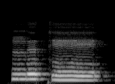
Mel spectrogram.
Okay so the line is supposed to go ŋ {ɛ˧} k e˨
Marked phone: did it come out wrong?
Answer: yes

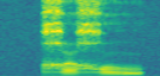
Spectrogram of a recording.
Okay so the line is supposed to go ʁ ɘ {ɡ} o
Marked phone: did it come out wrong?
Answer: yes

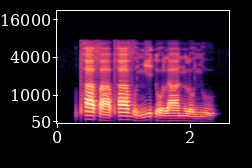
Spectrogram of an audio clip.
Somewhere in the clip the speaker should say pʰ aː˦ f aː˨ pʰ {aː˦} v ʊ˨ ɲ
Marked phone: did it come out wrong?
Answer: no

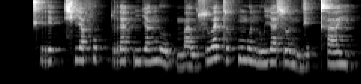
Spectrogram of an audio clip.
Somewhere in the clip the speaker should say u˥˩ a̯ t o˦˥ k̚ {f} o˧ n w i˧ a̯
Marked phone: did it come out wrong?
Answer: yes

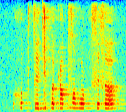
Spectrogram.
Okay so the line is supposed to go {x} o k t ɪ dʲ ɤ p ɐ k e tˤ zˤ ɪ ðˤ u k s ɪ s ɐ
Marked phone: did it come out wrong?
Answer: no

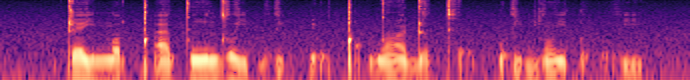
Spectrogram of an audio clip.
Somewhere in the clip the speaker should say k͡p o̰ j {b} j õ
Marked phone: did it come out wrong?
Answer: no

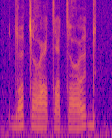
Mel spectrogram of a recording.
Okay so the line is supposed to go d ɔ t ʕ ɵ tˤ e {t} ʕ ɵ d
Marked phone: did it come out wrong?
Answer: no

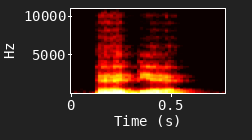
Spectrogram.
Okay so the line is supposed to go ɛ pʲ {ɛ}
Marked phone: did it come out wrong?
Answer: no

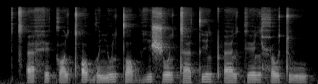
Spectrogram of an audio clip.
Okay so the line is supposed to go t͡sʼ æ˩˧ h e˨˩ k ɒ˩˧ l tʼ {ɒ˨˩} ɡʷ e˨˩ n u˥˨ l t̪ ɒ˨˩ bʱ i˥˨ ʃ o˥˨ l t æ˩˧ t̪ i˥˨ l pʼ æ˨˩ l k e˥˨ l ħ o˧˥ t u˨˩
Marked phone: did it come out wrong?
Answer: yes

